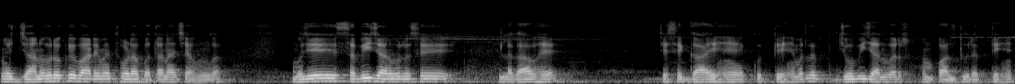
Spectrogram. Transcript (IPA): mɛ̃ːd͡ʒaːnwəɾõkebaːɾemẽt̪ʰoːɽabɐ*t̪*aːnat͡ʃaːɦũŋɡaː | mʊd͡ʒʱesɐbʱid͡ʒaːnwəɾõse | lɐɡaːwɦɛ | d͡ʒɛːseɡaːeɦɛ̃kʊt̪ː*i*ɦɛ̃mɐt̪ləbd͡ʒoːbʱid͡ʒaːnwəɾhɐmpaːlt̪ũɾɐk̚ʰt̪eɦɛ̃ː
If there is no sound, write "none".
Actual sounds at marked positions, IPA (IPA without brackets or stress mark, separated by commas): t̪, e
